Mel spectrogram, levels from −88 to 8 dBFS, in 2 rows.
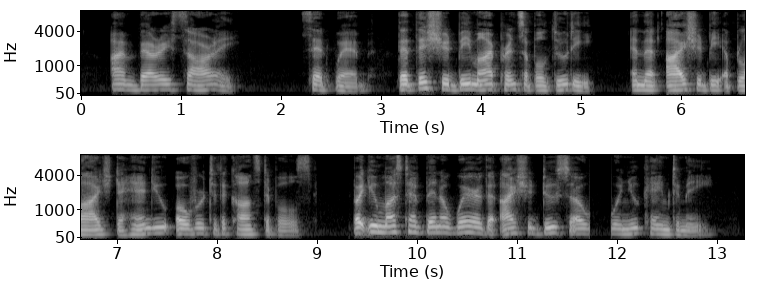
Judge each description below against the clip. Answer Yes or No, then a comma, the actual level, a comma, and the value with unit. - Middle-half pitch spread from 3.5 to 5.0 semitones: No, average, 3.1 semitones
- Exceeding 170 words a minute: Yes, average, 185 wpm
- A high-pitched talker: No, low, 135 Hz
